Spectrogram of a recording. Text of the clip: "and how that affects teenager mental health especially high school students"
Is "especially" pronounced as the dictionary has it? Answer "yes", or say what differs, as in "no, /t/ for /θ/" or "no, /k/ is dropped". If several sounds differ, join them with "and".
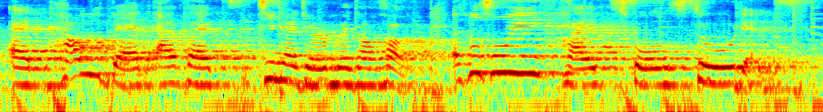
no, /s/ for /ʃ/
